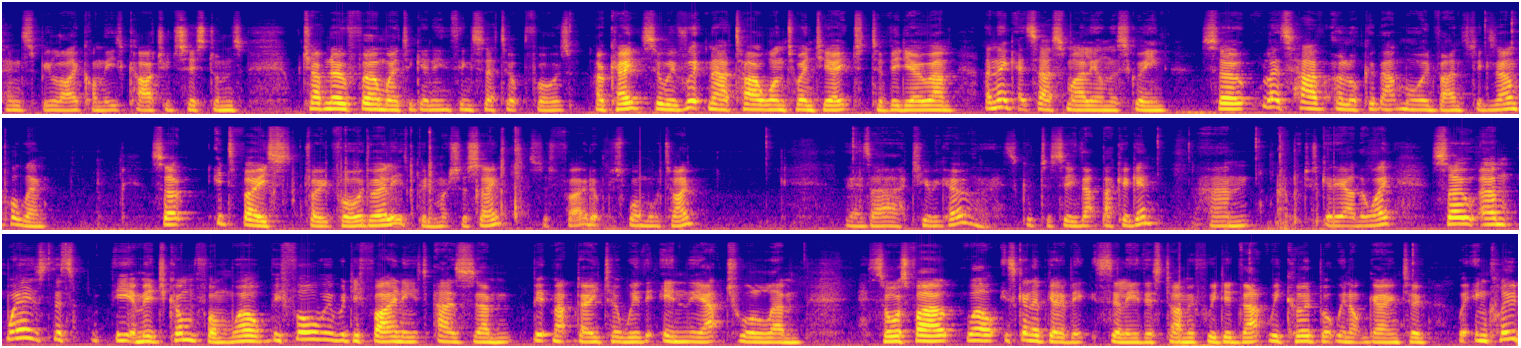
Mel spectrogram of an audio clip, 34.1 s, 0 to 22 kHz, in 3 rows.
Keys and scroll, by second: 14.4 F6, 15.1 Return.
